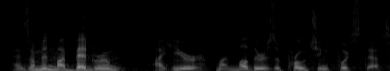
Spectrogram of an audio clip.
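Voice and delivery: normal talking voice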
